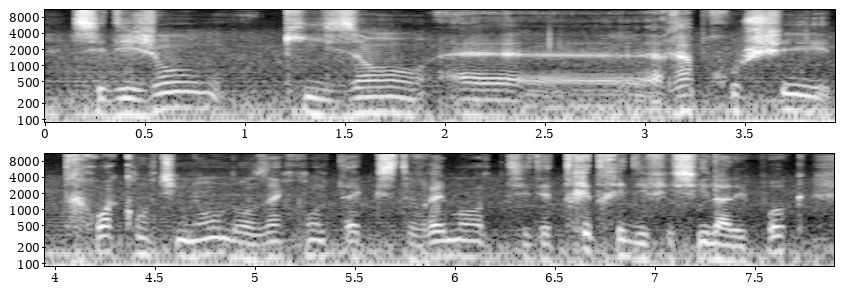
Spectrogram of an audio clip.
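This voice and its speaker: In a room with audible echo and noticeable background noise, a man speaks very slowly at a very deep, low pitch, with lively intonation and very even loudness. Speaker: local guide. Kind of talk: guided tour.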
